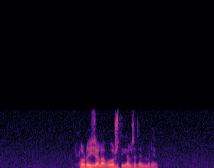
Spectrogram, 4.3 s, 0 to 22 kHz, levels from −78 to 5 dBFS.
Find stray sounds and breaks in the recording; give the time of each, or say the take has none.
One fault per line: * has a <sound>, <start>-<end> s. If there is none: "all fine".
all fine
